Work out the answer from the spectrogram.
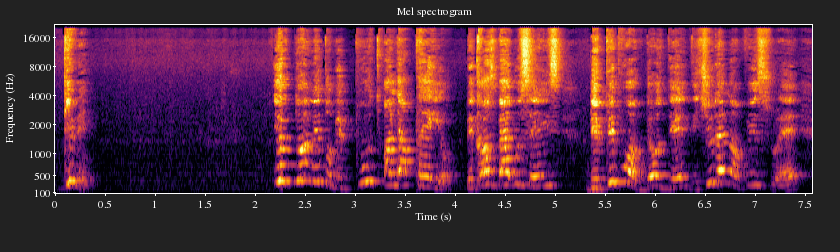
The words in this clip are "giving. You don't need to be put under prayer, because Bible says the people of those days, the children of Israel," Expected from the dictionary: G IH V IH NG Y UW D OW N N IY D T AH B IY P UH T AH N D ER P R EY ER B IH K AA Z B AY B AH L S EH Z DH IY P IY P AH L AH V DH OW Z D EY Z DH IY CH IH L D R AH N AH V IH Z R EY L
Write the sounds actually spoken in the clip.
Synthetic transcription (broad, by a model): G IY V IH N Y UW D OW N N IY D T AH B IY P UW T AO N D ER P L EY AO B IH K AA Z B AY B AH L S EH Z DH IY P IY P AH L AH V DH OW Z D EY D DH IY CH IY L D R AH N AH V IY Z R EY L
